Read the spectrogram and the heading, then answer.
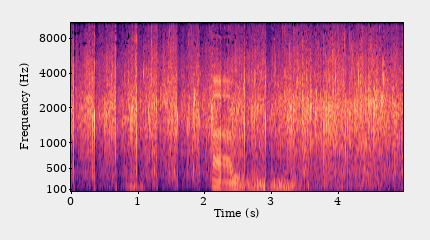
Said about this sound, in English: I also wanted to just say, as we're wrapping up, I just want everybody to give a round of applause to our conference team, my lovely wife, most of all.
